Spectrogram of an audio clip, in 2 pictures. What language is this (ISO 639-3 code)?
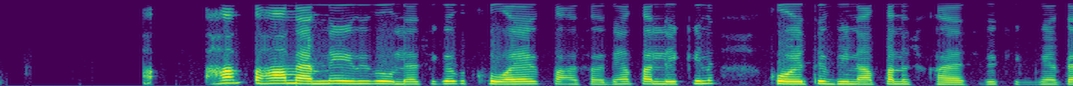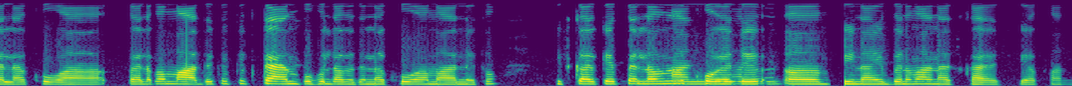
pan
